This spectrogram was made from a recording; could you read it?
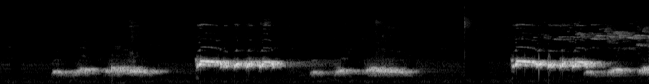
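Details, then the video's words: Melodious zebra dove song: low rolling coos, a high quavering note and further low coos, a pause, then the phrase resumes with the high note sliding down into lower trills. "PERKUTUT GACOR SUARA MERDU"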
